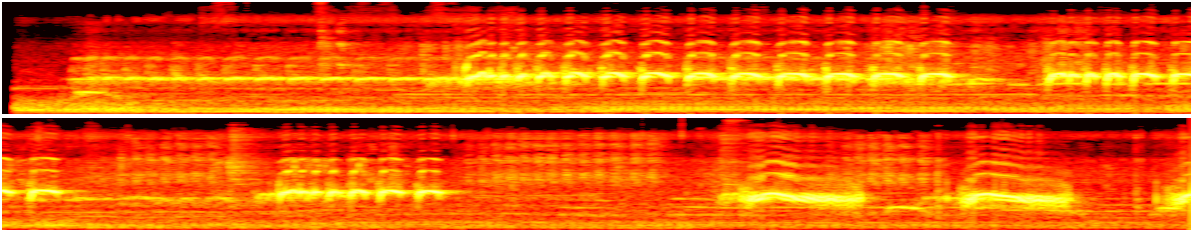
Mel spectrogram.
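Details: Zebra doves, local birds in full voice, calling back and forth; used as a lure to rouse stressed or quiet doves. Bursts of rapid rolling cooing notes around mid pitch, separated by short pauses, with a faint background hum.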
